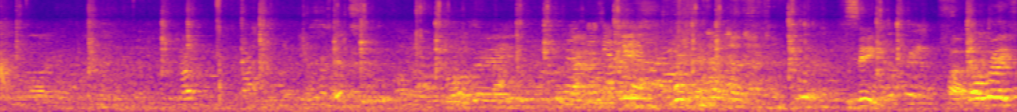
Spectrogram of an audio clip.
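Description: Indistinct chatter of people in a large hall, with irregular sharp clicks and metallic clinks scattered throughout, typical of gear and steel training swords being handled between bouts.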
